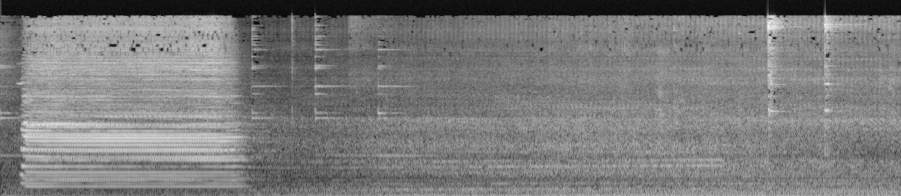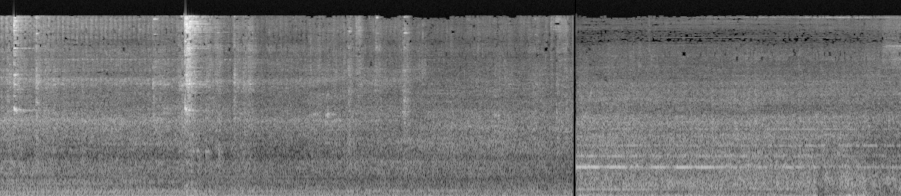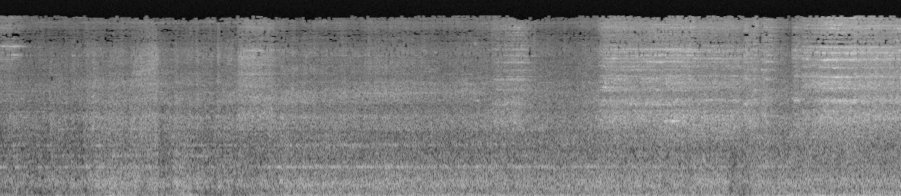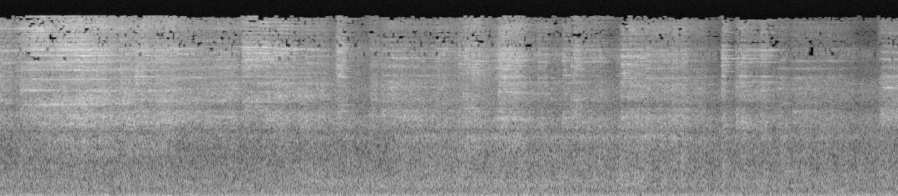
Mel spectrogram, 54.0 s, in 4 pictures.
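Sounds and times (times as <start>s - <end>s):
freight train rumbling: 0.0s - 54.0s.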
